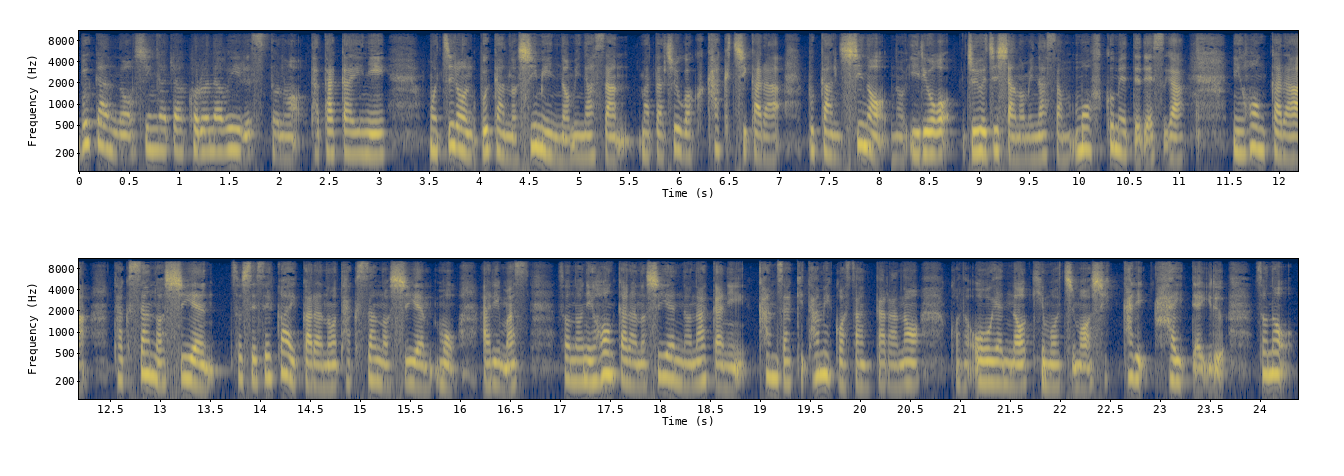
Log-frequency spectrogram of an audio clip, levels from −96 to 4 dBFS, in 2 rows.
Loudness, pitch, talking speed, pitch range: -19 LUFS, 205 Hz, 320 characters per minute, 185-240 Hz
